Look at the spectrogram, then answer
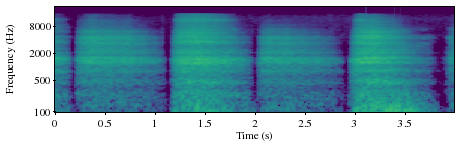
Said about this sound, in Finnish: No, ryhdytkö sinäkin kaikessa hiljaisuudessa ja tylsyydessä yllätykseksesi vain hengittämään?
